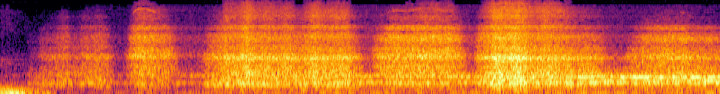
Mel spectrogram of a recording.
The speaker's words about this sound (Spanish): pero esto al igual que el dolor de mis heridas, desapareció en cuanto escuché algo que solo puedo describir como una respiración a mi izquierda.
